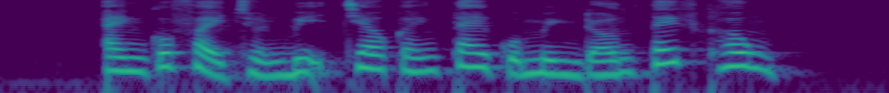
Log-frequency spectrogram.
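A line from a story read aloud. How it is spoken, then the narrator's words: Angry, irritated. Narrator (Vietnamese): Mạc Đình Kiên ... với một sự tức giận, bực bội trong giọng điệu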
